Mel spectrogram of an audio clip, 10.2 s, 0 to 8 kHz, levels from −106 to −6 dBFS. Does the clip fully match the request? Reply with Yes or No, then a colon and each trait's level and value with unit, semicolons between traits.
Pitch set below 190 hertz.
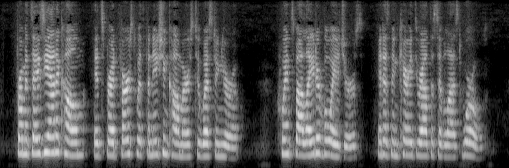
No: high, 235 Hz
